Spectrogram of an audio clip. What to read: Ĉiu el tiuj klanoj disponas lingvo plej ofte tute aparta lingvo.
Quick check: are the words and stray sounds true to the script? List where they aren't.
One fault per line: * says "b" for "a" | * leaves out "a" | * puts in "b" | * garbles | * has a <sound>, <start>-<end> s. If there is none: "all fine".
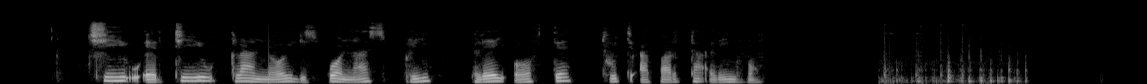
* says "pri" for "lingvo"
* has a thud, 8.8-10.3 s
